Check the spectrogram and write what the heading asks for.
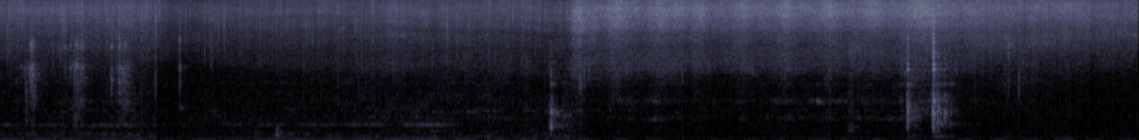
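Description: Sweet corn kernels and bacon lardons sizzling in a hot sauté pan over a gas flame, the sizzle louder from about halfway through, with a few light knocks.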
